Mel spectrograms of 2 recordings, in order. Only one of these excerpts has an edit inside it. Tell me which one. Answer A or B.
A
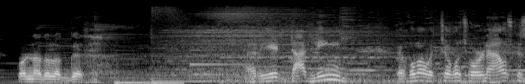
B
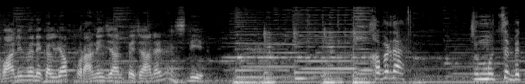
A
